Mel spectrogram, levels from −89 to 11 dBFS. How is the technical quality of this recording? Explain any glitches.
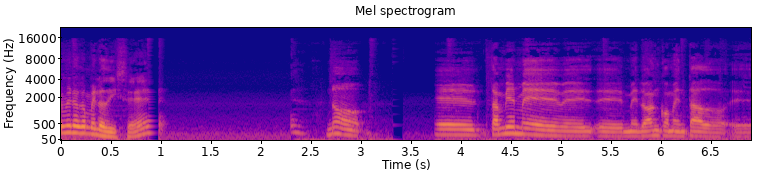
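The recording has two clear interruptions, each with a different effect on the timeline.

From 0.87 to 2.31 s there is a call audio freeze. The last sound is stretched into a fading buzz lasting about 1.4 s, and then the audio resumes exactly where it stopped. The likely cause is delayed packets draining the jitter buffer, so the receiver filled the wait with synthesised sound. Nothing is skipped, but everything afterwards plays about 1.4 s later. That continuity is what sets it apart from a dropout.

From 3.31 to 3.75 s there is a long network dropout. Again the last sound smears into a decaying buzz, this time for about 0.42 s, but when the audio returns it has jumped ahead, and that whole 0.42 s of material is gone. It is shorter than the freeze and does not fade down to silence. The giveaway is the abrupt discontinuity on re-entry: lost packets were likely concealed and then dropped rather than played late.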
